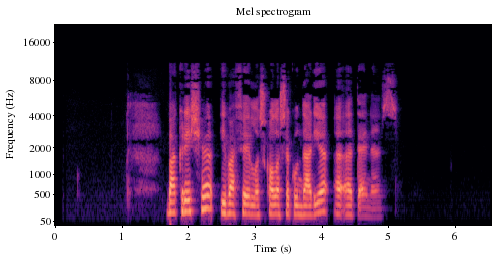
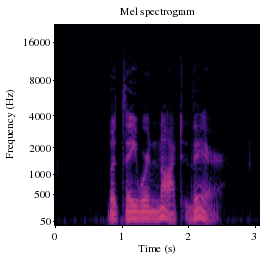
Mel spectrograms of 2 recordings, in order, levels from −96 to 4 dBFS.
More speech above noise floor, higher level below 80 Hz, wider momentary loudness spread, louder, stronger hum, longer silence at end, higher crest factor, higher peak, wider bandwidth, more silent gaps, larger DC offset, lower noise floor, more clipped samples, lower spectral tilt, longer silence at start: first, 67 dB vs 45 dB; about the same, -62 dBFS vs -66 dBFS; first, 16 LU vs 8 LU; first, -18 LUFS vs -44 LUFS; neither; first, 1.45 s vs 0.55 s; about the same, 20 dB vs 18 dB; first, 0 dBFS vs -28 dBFS; second, 11 kHz vs 13 kHz; neither; neither; about the same, -86 dBFS vs -88 dBFS; neither; second, -5 dB/octave vs -7 dB/octave; first, 1.7 s vs 0.8 s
